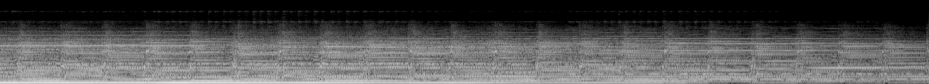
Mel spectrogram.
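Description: Rock song outro: repeating plucked guitar notes over a held low bass note, which drops away about two-thirds of the way through while the whole track slowly fades.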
